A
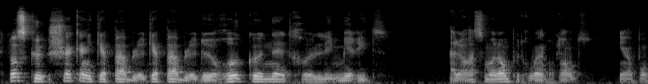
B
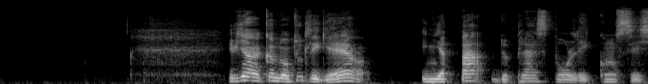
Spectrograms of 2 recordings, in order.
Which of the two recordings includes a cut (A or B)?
A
